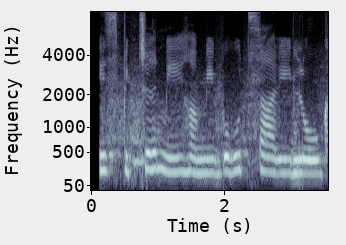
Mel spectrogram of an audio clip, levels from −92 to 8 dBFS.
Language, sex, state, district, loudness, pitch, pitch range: Hindi, female, Punjab, Fazilka, -14 LUFS, 210 Hz, 195-225 Hz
